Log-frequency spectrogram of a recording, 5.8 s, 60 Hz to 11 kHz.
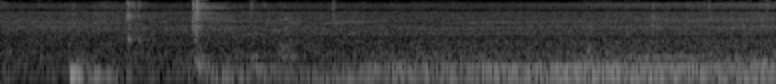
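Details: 534ci big block Chevy on the dyno, cold shop (about 20°F): deep even rumble building steadily as revs climb under load, no knocks or misses; healthy engine pulling cleanly.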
